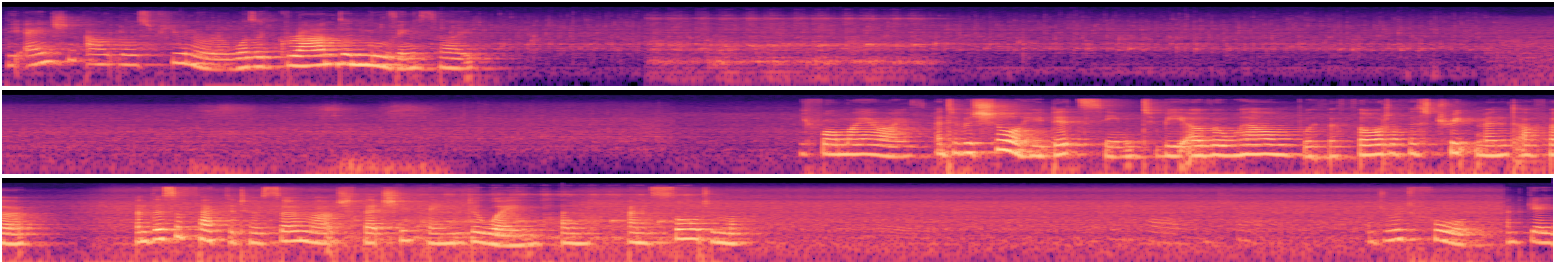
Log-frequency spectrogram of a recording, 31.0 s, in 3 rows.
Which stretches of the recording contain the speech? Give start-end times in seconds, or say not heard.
0.0-3.1, 15.7-25.6, 27.9-30.9.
